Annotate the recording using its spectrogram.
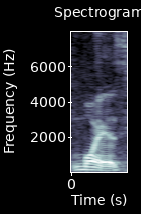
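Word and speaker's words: Moyes: going to I'm going to go with JoJo Moes yeah um such a fun book so I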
